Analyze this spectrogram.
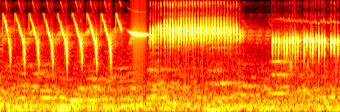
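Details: Canary song meant to teach young canaries to sing: a run of quick descending notes, a brief pure whistle, a buzzy rattling trill, then a lower fast trill.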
